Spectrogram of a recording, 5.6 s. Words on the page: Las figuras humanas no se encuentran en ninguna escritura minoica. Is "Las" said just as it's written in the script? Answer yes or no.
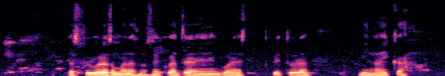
yes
